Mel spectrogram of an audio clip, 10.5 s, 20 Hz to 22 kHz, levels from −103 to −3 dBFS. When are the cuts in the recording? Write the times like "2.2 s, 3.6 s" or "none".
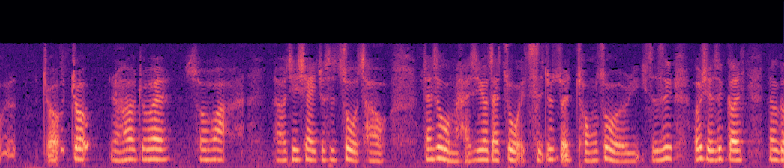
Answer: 5.6 s, 7.3 s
